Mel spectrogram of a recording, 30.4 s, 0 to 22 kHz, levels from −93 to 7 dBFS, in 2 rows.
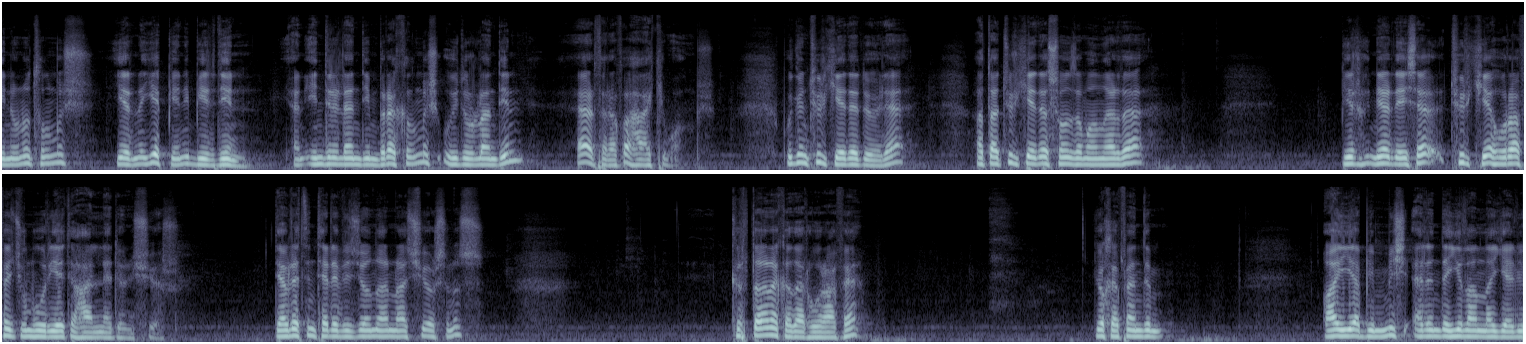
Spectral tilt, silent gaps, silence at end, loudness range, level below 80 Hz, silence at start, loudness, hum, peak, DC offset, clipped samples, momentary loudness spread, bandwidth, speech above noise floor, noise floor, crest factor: -7.5 dB/octave; none; 0 s; 5 LU; -48 dBFS; 0 s; -21 LUFS; none; -8 dBFS; under 0.1%; under 0.1%; 12 LU; 13 kHz; 37 dB; -57 dBFS; 16 dB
